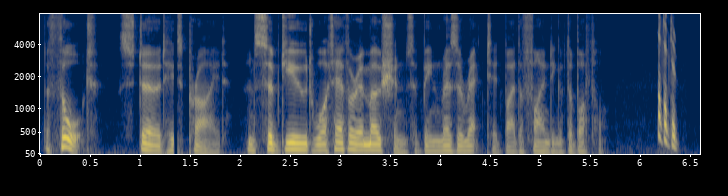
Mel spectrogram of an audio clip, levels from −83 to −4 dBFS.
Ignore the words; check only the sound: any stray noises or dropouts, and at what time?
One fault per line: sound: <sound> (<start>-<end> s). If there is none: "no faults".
sound: dropout (1.3-1.4 s)
sound: chirp (6.2-6.4 s)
